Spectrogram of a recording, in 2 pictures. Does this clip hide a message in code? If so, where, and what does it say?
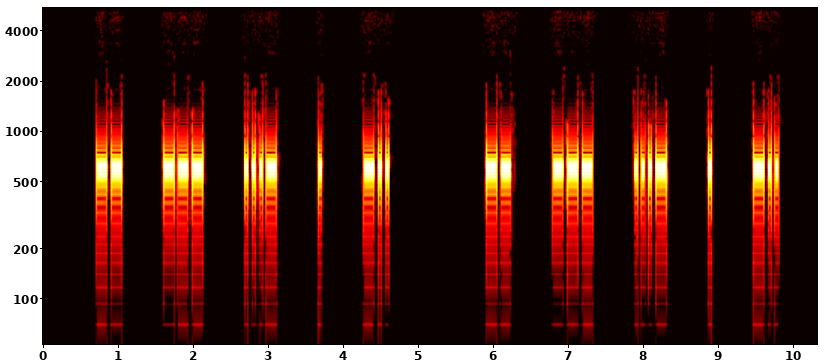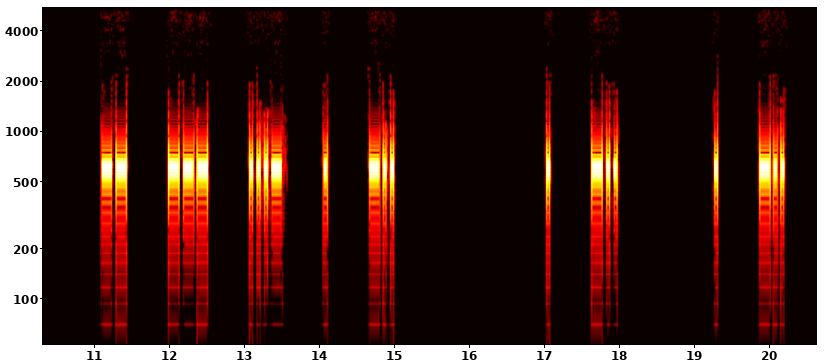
Yes: Morse code from 0.7 to 20.2 s, heard as a keyed tone, about 25 wpm, spaced as for 12 wpm, 600 Hz. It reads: MOVED MOVED MOVED ED ED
